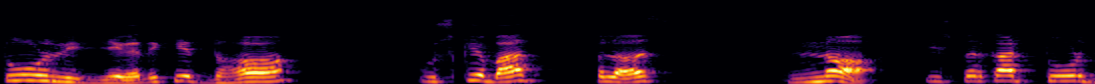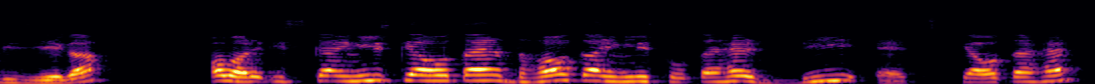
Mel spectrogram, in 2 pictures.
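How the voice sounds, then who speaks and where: A woman's voice: mid-range voice, lively intonation, measured pace, a little mellow. A woman teaching an online class, explaining step by step and asking questions that she then answers herself.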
